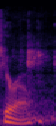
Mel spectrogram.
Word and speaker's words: gyro: Okay, well, a gyro is not pronounced gyro anyway. It's hero.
